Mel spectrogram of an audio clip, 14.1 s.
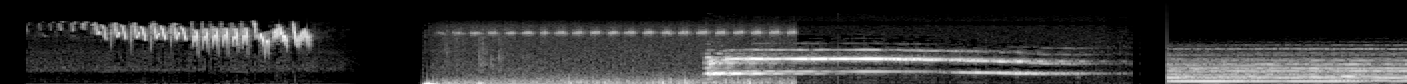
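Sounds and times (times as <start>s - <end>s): bird trilling: 0.3s - 3.2s, 4.4s - 8.9s
low rumble with high-pitched pulsing: 4.2s - 8.0s.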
